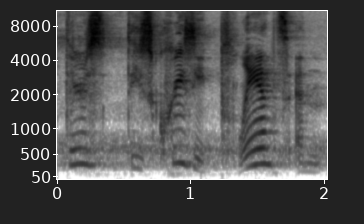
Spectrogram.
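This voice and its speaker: Play her as a chatty young woman leaving a voicemail , an actress voicing her. Keep the tone very bright, with faint road noise behind her. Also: sits high, sing-song, slow pace, full character voice. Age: young adult. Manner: chatty, upbeat, a little breathless.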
